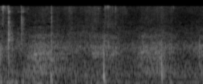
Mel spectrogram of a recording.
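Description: Footsteps on bare rock, about two steps a second.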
